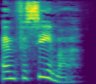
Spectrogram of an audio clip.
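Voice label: "emphysema", British English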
